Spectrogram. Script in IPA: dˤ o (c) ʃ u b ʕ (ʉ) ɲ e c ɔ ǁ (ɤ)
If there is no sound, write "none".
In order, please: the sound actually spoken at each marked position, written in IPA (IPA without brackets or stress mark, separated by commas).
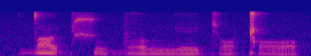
c, u, ɔ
